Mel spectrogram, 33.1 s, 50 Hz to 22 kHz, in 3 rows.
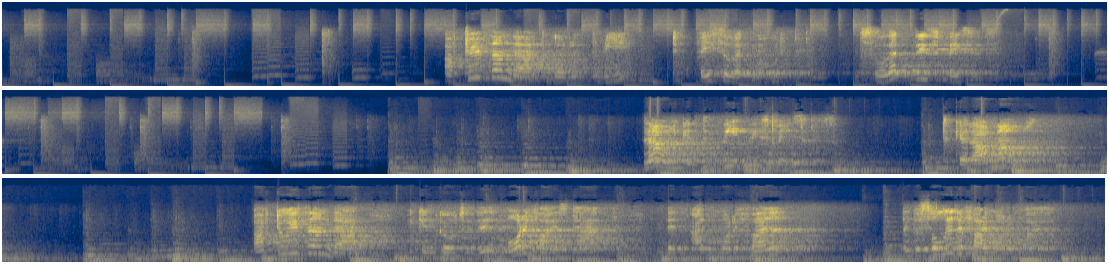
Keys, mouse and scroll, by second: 12.2 shift+click, 13.2 shift+click, 14.2 shift+click, 14.8 shift+click, 15.6 shift+click, 16.5 shift+click, 18.1 shift+click, 19.0-20.0 middle drag, 20.0 l, 21.6-22.9 middle drag, 24.6 middle click, 26.9 Tab, 29.3 click, 30.8-33.1 drag.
